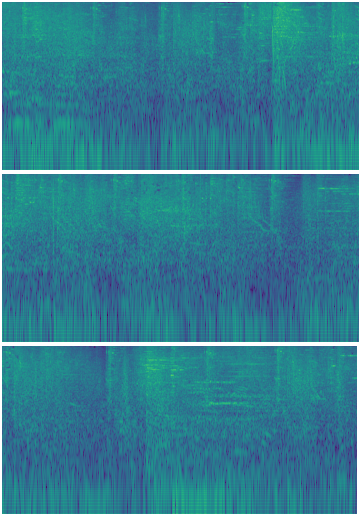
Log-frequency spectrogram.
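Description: Magic blasts and weapon hits crackle and burst in a busy video game battle.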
